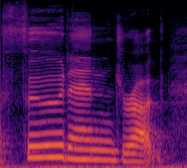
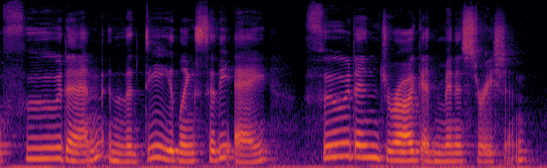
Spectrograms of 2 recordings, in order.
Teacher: The D in and is dropped. So food and the D links to the A, Food and Drug Administration, FDA. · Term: reduction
